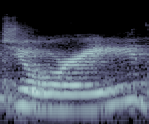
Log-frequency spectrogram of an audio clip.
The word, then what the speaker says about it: Jori: So I'm Jori. This is my show. It's called Sorry Jori. If you pronounce it correctly, it rhymes.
